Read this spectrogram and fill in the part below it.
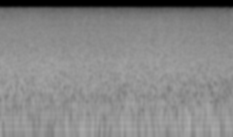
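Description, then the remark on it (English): Flowing stream water gives a steady, unbroken hiss and rush, soft and even throughout, with no voices or other distinct sounds. “Naru peers at the stream.”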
